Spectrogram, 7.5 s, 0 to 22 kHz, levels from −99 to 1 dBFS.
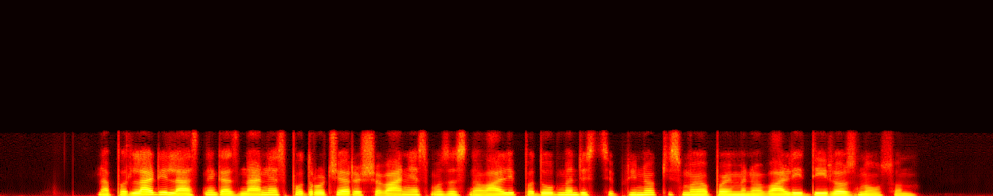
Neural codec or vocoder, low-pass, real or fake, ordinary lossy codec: codec, 24 kHz, 0.9 kbps, WavTokenizer, large speech release; 7.2 kHz; fake; none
